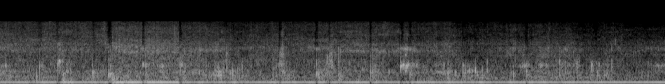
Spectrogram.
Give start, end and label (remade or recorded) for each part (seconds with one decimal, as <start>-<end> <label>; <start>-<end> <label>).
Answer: 0.0-1.1 remade; 1.1-1.8 recorded; 1.8-6.7 remade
